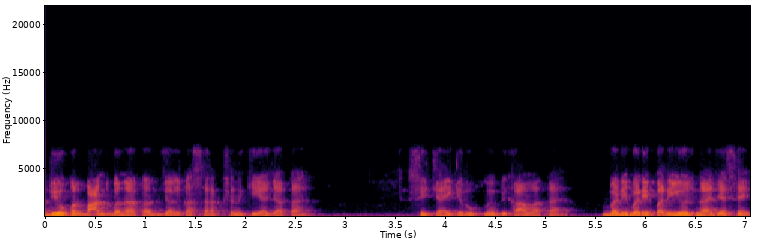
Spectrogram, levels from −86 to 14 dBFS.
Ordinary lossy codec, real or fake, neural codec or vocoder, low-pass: Opus, 32 kbps; fake; codec, 16 kHz, 16 kbps, FunCodec, trained on LibriTTS, 50 frames a second; 7.2 kHz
